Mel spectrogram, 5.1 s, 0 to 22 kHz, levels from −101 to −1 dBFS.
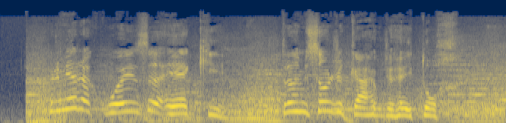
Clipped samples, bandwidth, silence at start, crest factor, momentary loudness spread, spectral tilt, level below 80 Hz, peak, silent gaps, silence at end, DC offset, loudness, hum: under 0.1%; 15.5 kHz; 0.25 s; 12 dB; 6 LU; -5.5 dB/octave; -28 dBFS; 0 dBFS; none; 0 s; under 0.1%; -13 LUFS; none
